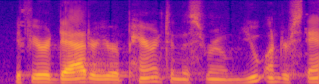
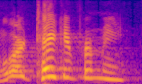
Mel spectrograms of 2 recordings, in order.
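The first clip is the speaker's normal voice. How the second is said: pleading prayer; 12 semitones higher than usual. Retold or imitated. Believer praying at altar.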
